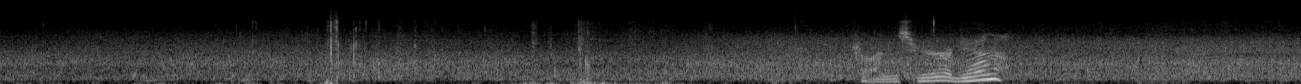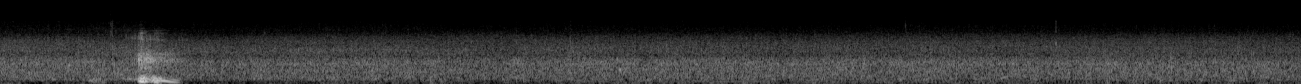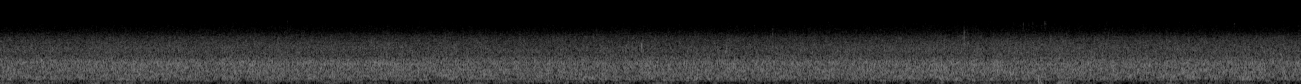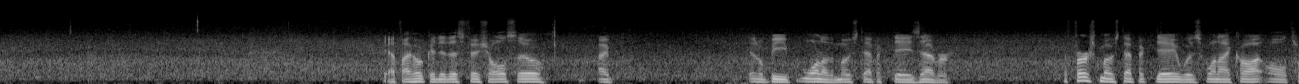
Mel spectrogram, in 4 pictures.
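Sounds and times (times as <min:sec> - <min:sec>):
stream water rushing: 0:00.0 - 0:52.0.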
